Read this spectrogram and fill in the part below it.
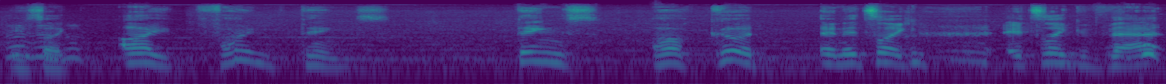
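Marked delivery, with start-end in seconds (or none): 0.6-3.8 put-on very soft voice, higher, quieter, slower. Describing how a caller talks, imitating a really soft voice. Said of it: "had like a really soft voice".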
